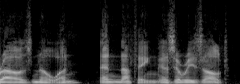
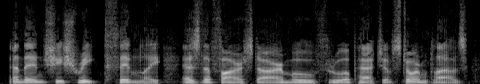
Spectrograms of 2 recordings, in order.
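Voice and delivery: usual speaking voice

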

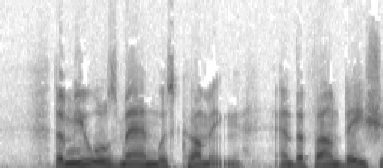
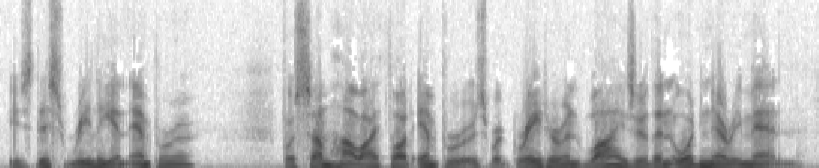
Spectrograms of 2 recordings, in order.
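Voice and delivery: usual speaking voice

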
